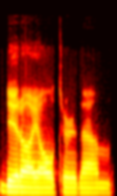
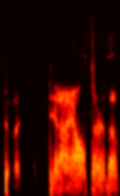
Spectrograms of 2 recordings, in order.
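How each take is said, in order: First: Slow, loud and low. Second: Breathy whisper. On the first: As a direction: drag it out loudly. Playful mic test, slow loud. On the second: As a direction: whisper the question. Playful mic test whisper. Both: Pretend.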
